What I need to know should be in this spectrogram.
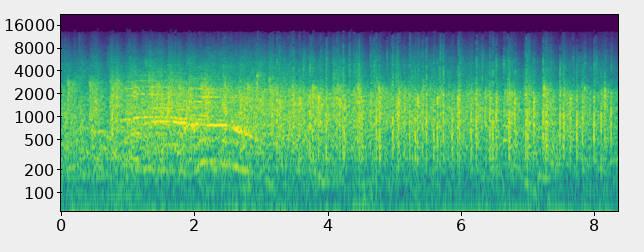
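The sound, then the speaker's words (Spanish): Sustained applause greets the first person entering a neighbours' association office to present their data, with many journalists present. Dense, steady clapping runs loudly and evenly through the whole stretch. “Y estos son los aplausos por el número uno.”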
